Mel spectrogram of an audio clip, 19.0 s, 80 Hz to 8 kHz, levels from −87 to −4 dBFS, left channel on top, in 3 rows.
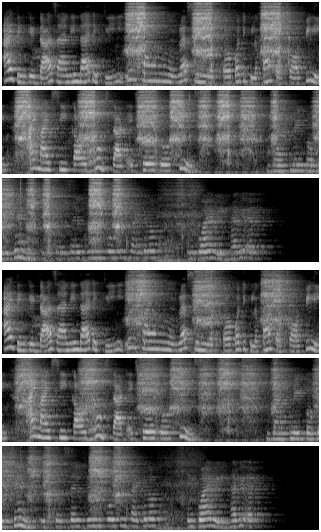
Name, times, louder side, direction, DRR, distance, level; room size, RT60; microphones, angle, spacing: voice 1, 0.0-10.2, right 1 dB, 5° right, 8 dB, 0.5 m, -34 dB
Camera, 2.5-2.9 3.8-4.6 5.2-5.8 6.6-7.0 7.8-8.2 9.0-12.0 12.5-13.7 14.4-15.2 15.8-16.3, left 7 dB, 30° left, 0.7 m, -26 dB
voice 2, 11.6-15.9 16.4-17.7, right 4 dB, 55° right, -3 dB, 1.6 m, -39 dB
13.5 x 6.2 x 5.2 m, 0.92 s
head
